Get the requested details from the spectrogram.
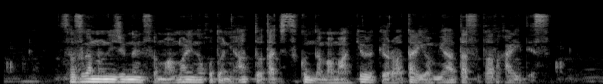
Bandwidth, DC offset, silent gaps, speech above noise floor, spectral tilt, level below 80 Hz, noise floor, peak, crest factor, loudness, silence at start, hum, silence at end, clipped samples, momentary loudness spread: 11.5 kHz; under 0.1%; none; 23 dB; -6 dB/octave; -44 dBFS; -45 dBFS; -4 dBFS; 18 dB; -22 LUFS; 0.1 s; none; 0.55 s; under 0.1%; 13 LU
